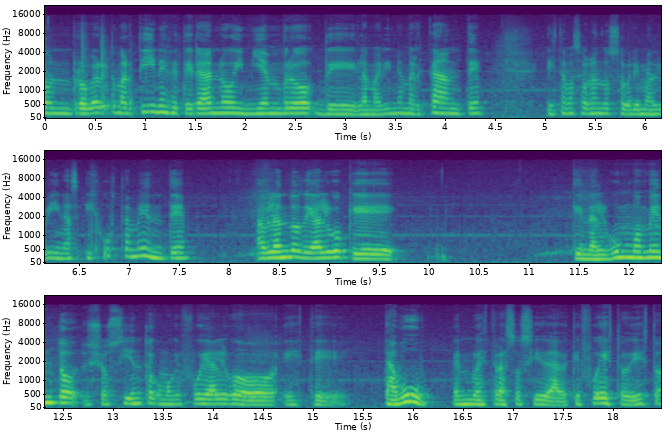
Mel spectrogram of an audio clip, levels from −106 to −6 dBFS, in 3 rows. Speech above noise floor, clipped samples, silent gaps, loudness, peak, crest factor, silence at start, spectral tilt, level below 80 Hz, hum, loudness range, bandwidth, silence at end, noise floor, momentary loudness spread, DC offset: 31 dB; under 0.1%; none; -30 LUFS; -12 dBFS; 18 dB; 0 s; -7 dB/octave; -66 dBFS; none; 6 LU; 13 kHz; 0 s; -60 dBFS; 12 LU; under 0.1%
